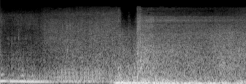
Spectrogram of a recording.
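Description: A car engine accelerating as the gas pedal is pressed, with a sudden loud rush of noise surging in just past a second in.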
